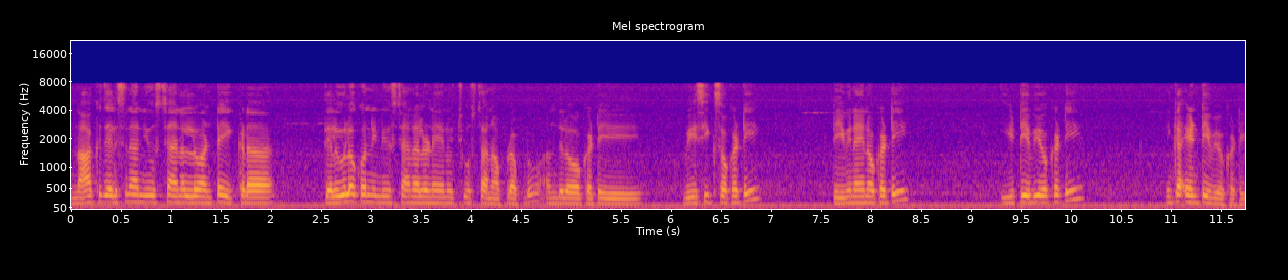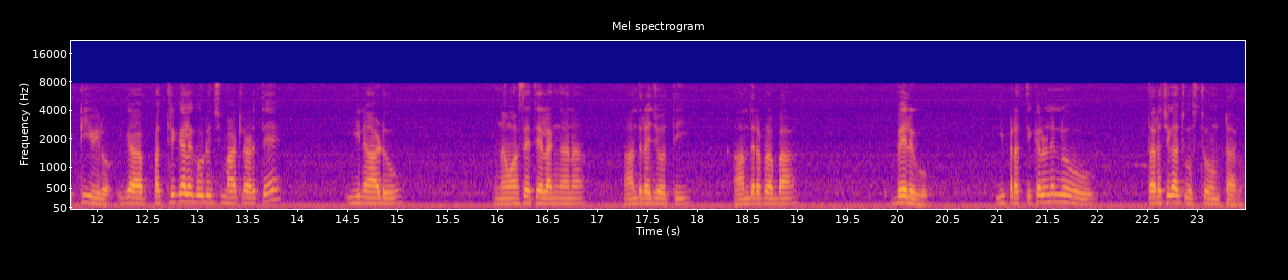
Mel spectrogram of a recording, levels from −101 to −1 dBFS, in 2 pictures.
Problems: low volume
